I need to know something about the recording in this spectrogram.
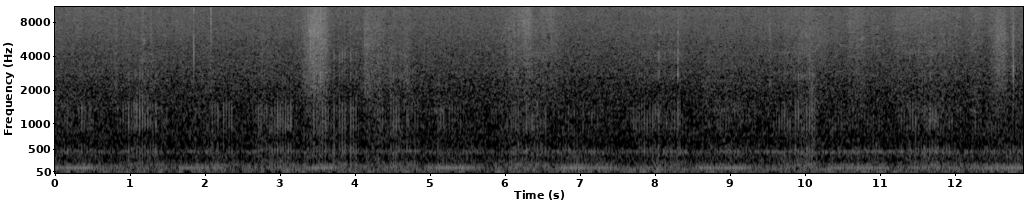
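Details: Close, deep purring from a house cat, alternating inhale and exhale phases roughly every one and a half seconds, accompanied by occasional crisp clicks.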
